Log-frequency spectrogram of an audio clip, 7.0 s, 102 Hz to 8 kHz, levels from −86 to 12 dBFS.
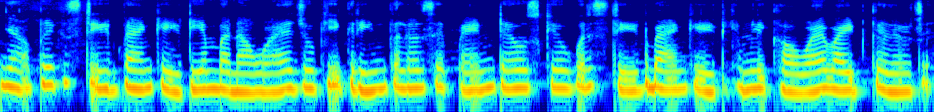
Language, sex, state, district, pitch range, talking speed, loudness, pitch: Hindi, female, Bihar, Gopalganj, 245-270 Hz, 230 wpm, -21 LUFS, 255 Hz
